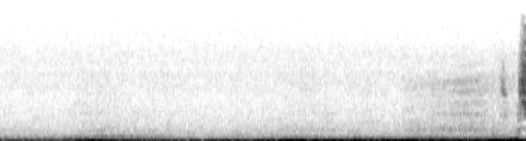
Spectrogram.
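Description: A Škoda Fabia's engine revs up and holds a rising, rumbling drone, loud and close, with no voices over it.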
